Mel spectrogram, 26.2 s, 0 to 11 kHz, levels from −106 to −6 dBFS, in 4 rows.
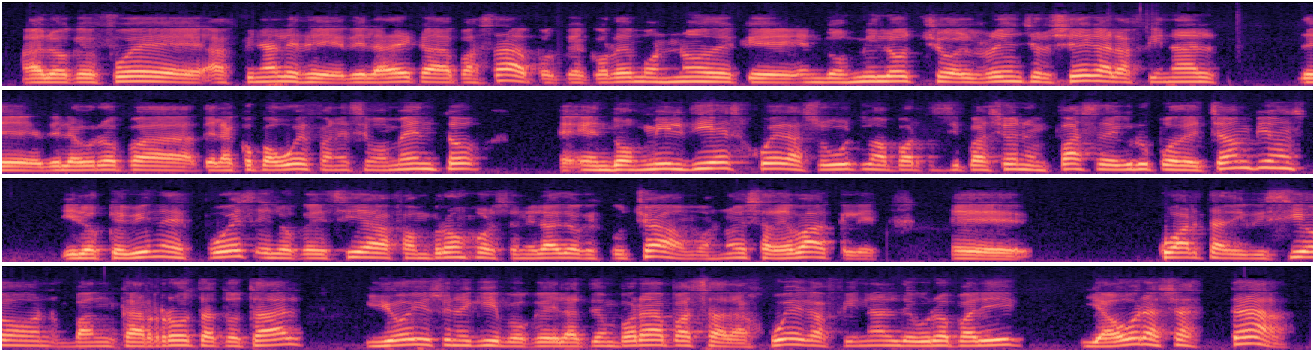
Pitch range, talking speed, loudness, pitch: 160-195 Hz, 205 wpm, -22 LUFS, 175 Hz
